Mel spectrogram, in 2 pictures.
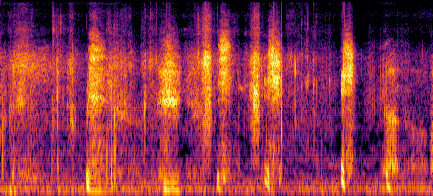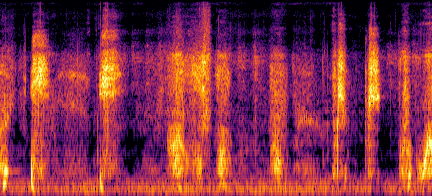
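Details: Playful black dog play fighting in a kung fu hand fight: breathy snorts, huffs and short yips in quick bursts about every half second, with a faint whimpering tone and a little human voice in the background.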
